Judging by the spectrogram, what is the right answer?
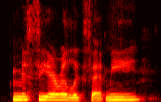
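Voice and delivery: ordinary delivery

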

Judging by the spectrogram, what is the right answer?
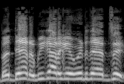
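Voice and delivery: very high, plugged voice pushed through the nose. Show how she sounds when her accent comes out speaking to daddy, imitating her plugged, through-the-nose voice. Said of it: "It's a little bit of that".

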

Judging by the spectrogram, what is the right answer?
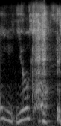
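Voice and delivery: high, slow, concerned tone. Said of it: "my friends are even like".

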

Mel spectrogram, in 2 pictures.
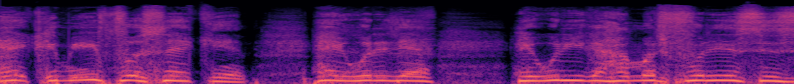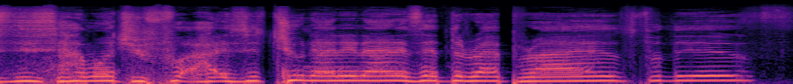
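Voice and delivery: put-on laid-back burnout guy Cleveland accent. The speaker shows how everyone around there talks, in a burnout guy accent. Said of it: "everyone talks like that".

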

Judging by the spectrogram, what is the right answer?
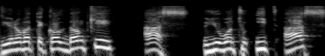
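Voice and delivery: high-pitched put-on Chinese accent.

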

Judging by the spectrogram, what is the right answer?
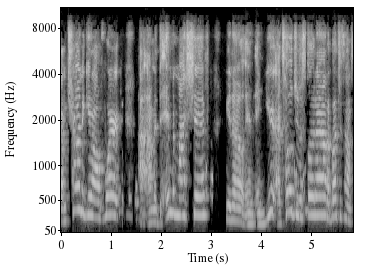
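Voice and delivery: loud, high-pitched yelling. Retelling a traffic stop, quoting the cop: imitating a cop yelling. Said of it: "He's yelling at me".

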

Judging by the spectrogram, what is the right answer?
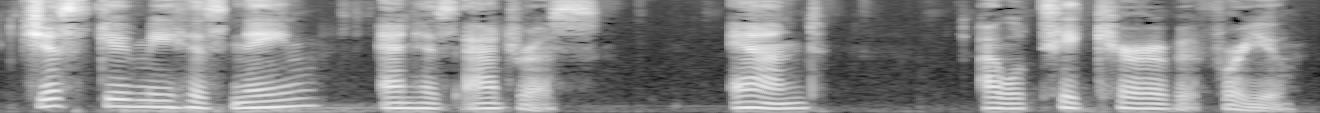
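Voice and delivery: ordinary talk

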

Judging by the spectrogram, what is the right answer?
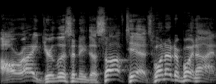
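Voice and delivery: cheesy, exaggerated radio DJ voice, loud and fast. Recalling their first time on radio, redoing the intro in an over-the-top radio voice. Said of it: "I went over the top radio voice".

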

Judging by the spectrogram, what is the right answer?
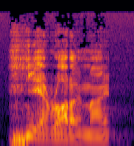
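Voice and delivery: loud, slow, derogatory and dismissive. Showing how you might answer someone in a discussion: derogatory. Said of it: "Use that mate in that derogatory".

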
